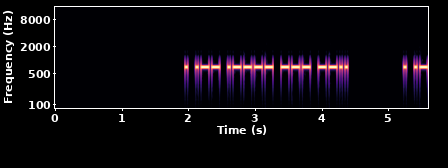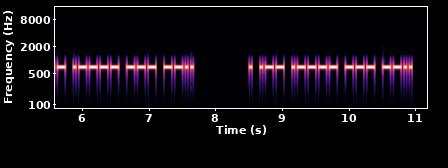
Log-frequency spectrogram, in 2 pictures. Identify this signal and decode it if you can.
Morse code, heard as a keyed tone, about 32 wpm, 700 Hz. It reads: EW1OZ EW1OZ EW1OZ
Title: DXCC-100 Call Signs - 5 Characters - Repeated 3x - 30wpm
